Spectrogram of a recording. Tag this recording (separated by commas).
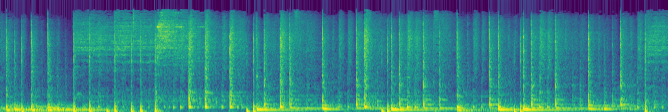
playing bass drum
